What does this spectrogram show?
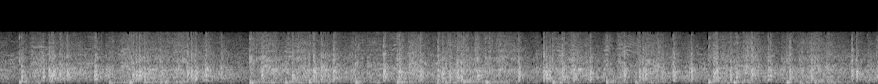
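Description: Aerial fireworks shells bursting one after another, a dense continuous barrage of bangs and crackles that overlap without a break.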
